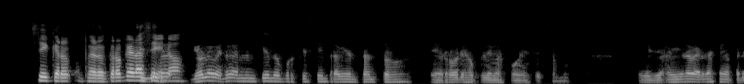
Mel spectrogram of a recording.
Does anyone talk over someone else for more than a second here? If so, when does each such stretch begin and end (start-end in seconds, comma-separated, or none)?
none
